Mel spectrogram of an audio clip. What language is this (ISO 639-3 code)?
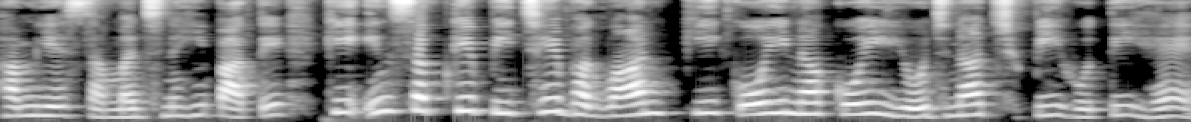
hin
